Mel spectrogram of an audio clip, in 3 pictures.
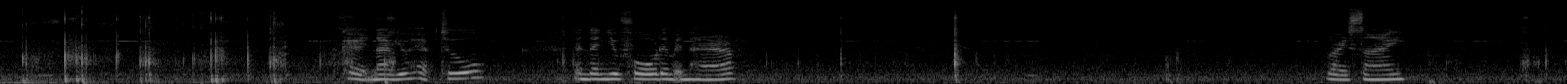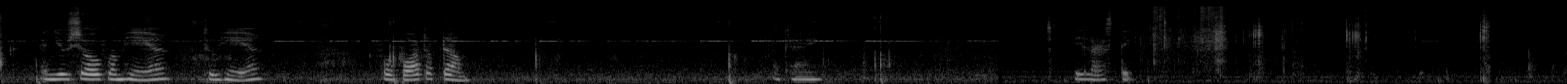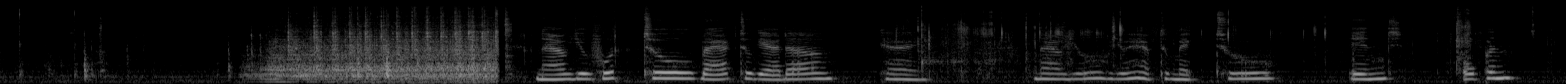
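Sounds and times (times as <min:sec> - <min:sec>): sewing machine stitching: 0:33.6 - 0:36.4.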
